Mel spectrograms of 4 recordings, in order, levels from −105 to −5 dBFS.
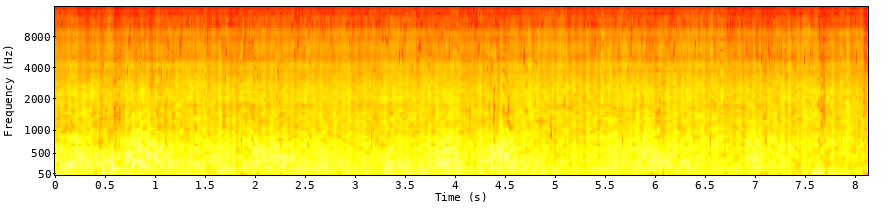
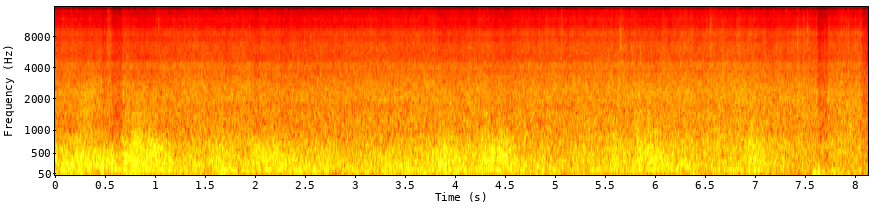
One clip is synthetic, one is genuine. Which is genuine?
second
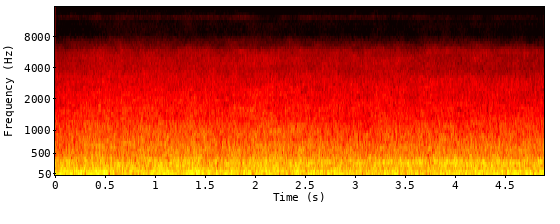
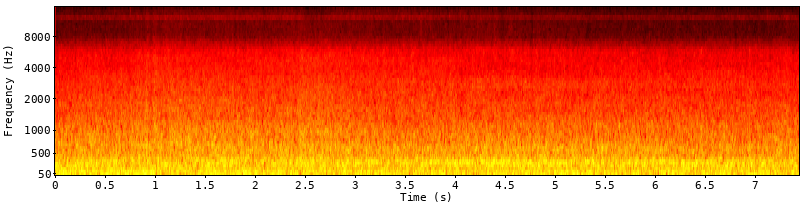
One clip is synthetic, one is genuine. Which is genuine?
second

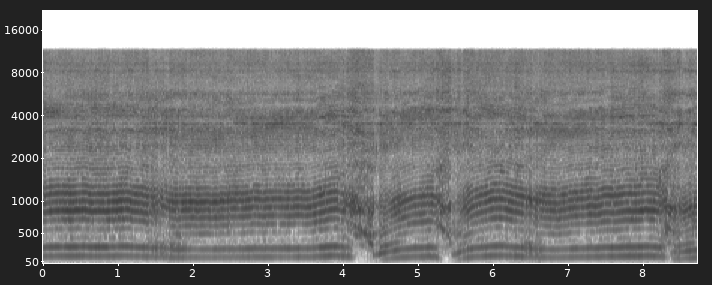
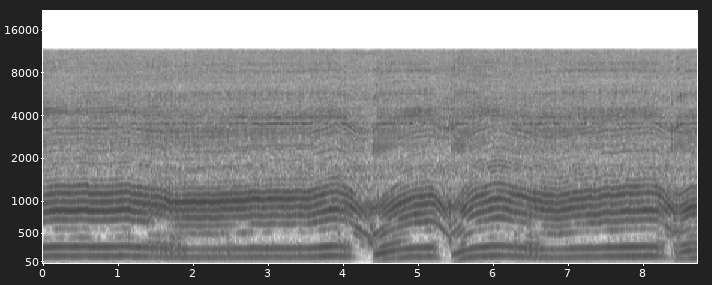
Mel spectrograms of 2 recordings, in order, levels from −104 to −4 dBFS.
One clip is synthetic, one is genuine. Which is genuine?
second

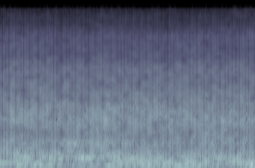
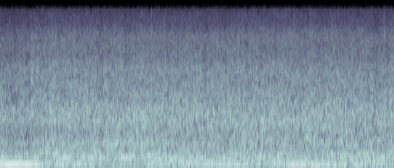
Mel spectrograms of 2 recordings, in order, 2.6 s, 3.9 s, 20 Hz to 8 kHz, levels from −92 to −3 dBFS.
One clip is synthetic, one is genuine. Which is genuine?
second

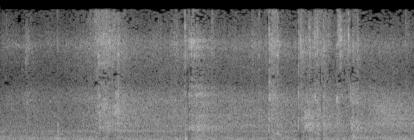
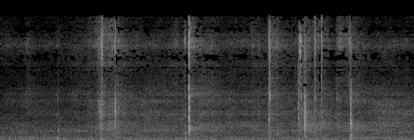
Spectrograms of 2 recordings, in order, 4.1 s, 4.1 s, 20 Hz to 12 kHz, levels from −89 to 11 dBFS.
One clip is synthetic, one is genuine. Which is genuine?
first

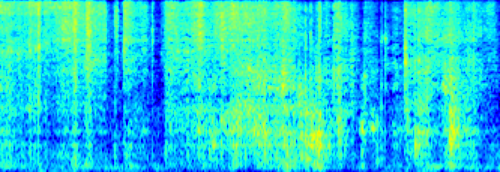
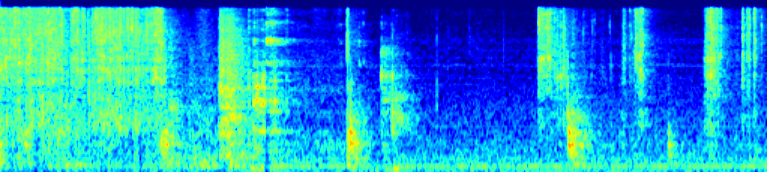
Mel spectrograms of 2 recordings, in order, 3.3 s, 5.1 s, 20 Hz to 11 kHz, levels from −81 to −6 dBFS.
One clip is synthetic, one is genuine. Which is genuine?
second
